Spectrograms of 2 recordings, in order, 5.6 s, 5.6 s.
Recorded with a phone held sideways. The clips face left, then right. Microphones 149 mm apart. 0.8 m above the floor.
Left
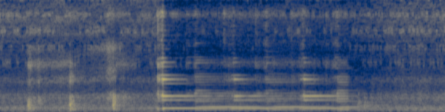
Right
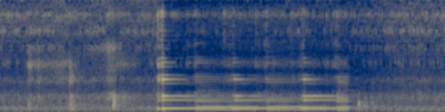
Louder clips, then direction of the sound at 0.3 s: Left 9 dB; 55° left (ahead or behind).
